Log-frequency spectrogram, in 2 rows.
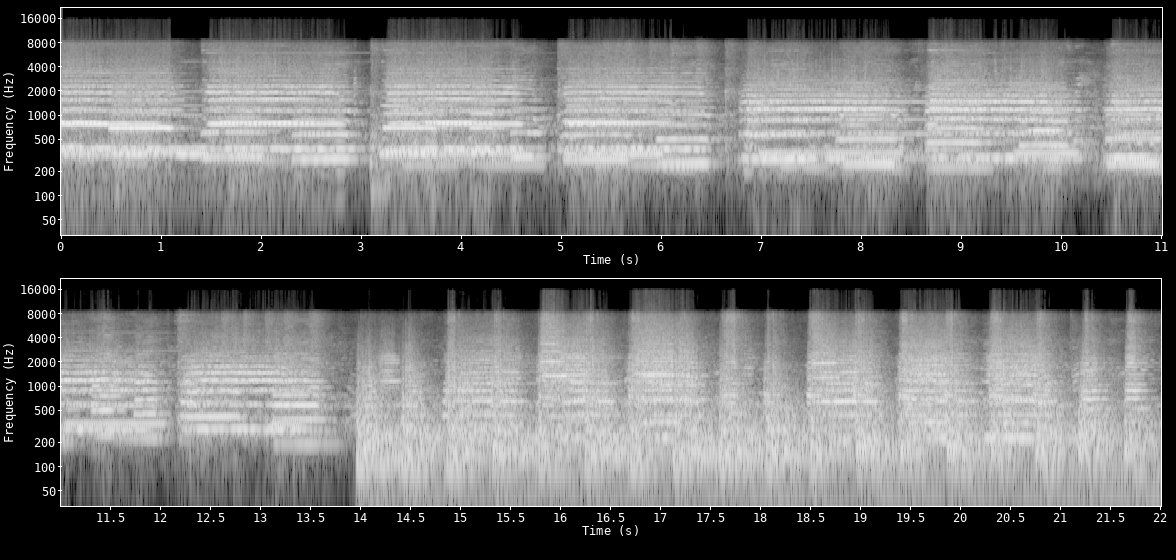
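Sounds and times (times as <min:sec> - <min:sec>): school band of clarinets and flutes: 0:00.0 - 0:22.0.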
